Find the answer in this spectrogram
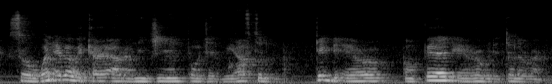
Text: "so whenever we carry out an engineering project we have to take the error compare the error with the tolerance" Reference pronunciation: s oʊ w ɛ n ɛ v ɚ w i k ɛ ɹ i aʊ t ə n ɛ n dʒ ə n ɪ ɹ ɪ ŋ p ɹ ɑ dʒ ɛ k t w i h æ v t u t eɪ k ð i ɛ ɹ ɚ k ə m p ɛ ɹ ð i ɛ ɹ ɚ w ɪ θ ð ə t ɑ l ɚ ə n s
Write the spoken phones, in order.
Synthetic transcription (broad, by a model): s oʊ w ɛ n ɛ v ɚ w i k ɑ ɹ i aʊ t ə n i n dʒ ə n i ɪ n p ɹ ɑ dʒ ɛ k t w i h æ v t u t eɪ k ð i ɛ ɹ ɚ k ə m p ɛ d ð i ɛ ɹ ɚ w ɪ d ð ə t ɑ l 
